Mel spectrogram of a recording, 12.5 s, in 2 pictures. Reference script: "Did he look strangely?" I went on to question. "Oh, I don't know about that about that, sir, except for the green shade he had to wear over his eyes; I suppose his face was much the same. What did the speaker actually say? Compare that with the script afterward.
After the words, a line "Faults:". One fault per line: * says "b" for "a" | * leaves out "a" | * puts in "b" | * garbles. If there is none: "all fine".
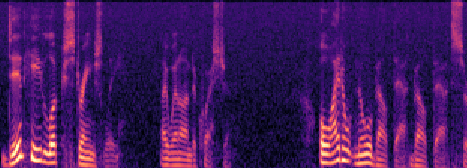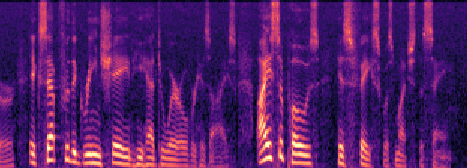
"Did he look strangely?" I went on to question. "Oh, I don't know about that about that, sir, except for the green shade he had to wear over his eyes; I suppose his face was much the same.
Faults:
all fine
